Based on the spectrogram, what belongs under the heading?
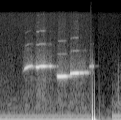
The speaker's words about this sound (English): So I'll sign off now by whistling a little song.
